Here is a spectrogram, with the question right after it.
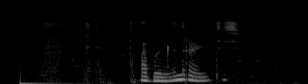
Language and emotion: Russian, positive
